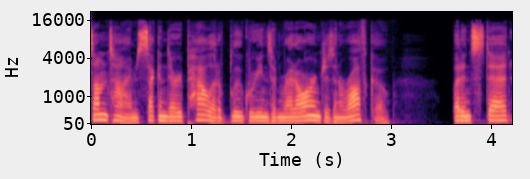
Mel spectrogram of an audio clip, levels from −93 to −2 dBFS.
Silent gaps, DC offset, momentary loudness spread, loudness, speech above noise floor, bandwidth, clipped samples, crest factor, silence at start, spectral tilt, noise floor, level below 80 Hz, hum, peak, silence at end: none; under 0.1%; 7 LU; -20 LUFS; 43 dB; 16.5 kHz; under 0.1%; 16 dB; 0 s; -4.5 dB/octave; -63 dBFS; -54 dBFS; none; -4 dBFS; 0 s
